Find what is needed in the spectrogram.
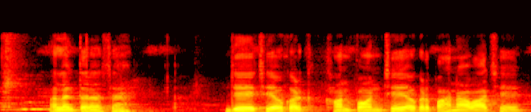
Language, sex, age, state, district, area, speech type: Maithili, male, 30-45, Bihar, Saharsa, urban, spontaneous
